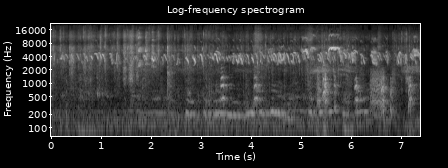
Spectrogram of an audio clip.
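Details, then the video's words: Chicks in a basket give a constant stream of high, thin peeps, with hens clucking steadily in a lower voice beneath them. "Baby Chicks Chirping Sounds In Tokri | Chicken's Chicks Sounds and Chickens Clucking Sounds"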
